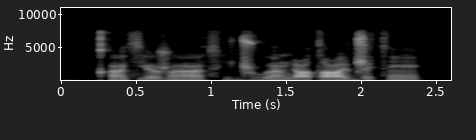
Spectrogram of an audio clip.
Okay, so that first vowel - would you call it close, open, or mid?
mid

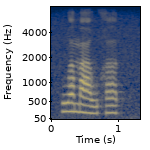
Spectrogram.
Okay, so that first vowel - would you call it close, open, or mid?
open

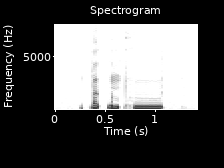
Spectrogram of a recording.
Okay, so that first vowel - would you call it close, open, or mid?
open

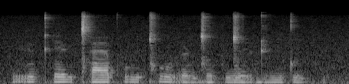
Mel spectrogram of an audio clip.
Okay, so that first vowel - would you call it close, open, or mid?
close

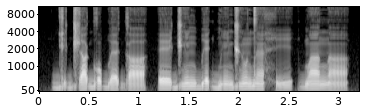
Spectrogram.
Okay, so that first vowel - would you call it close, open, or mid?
close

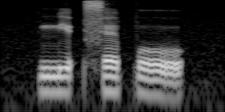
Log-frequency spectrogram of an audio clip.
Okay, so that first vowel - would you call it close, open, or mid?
mid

